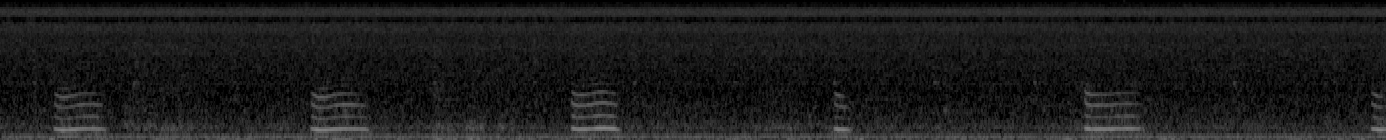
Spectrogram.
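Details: A sleeping Exotic Shorthair named Yaju, aged seven years and four months, snores indoors with a 'puu-puu' sound. Six brief whistled snores come at fairly regular intervals over quiet background hum.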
